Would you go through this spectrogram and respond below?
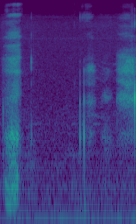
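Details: Baby with a cough whose voice is gone, according to the mother, though the baby usually likes to shriek; loss of voice (aphonia).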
